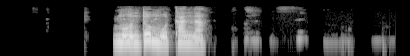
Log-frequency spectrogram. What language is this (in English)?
Mokpwe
